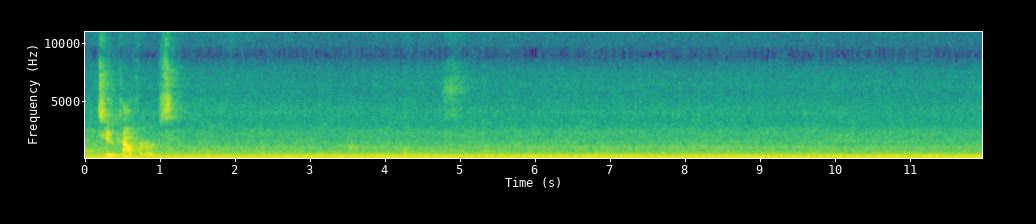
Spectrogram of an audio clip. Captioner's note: washers and dryers running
